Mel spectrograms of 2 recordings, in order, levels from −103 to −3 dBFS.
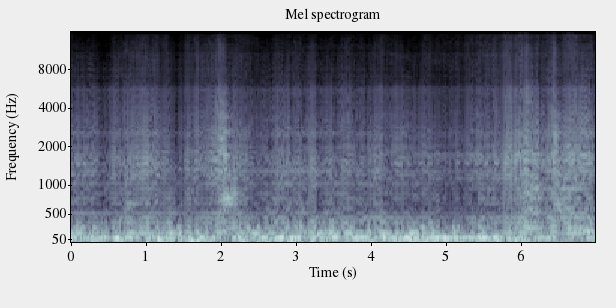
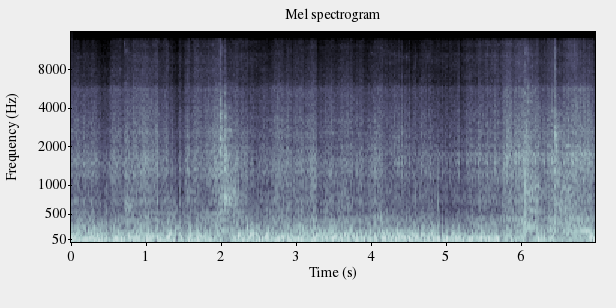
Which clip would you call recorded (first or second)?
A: second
